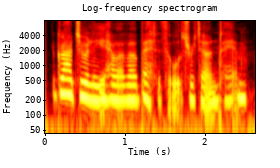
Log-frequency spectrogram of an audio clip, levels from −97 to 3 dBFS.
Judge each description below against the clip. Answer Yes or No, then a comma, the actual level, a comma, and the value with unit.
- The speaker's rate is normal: Yes, average, 160 wpm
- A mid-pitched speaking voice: No, high, 210 Hz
